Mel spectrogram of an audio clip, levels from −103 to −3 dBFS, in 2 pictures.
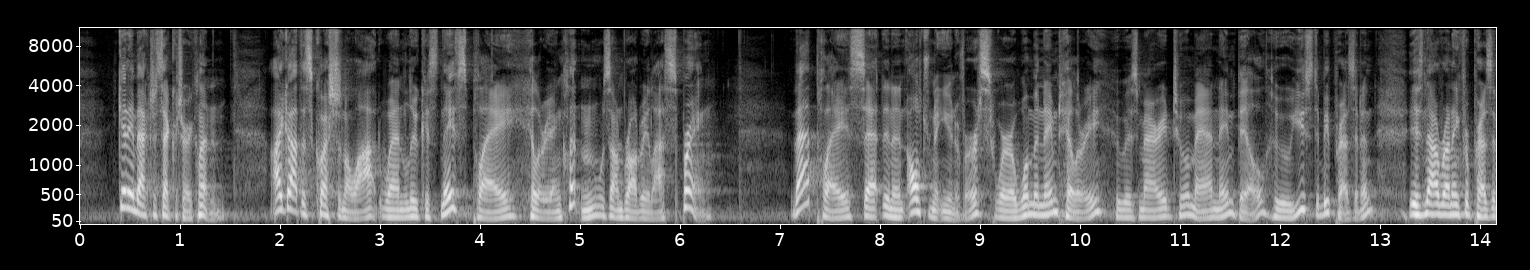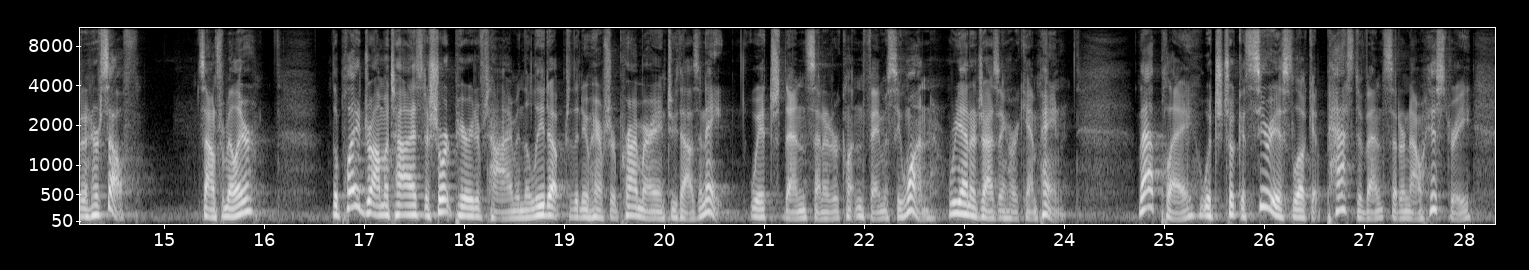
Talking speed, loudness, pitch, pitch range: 210 wpm, -22 LUFS, 135 Hz, 120-165 Hz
